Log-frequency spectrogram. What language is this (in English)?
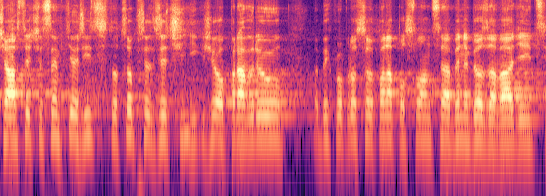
Czech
